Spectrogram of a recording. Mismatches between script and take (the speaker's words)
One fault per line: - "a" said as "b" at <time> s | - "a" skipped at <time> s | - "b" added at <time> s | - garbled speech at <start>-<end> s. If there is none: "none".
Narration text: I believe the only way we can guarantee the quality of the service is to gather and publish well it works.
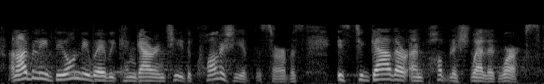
none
